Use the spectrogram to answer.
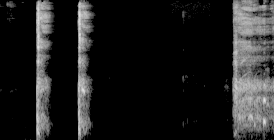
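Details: Girl with a very bad cold, voice gone and sore throat, coughing while gaming on a live stream: two short, sharp coughs, then a longer, rougher cough burst in a quiet room.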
